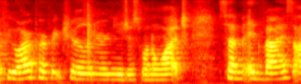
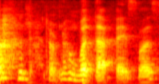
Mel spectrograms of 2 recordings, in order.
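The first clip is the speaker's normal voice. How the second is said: ordinary talk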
